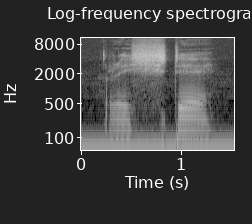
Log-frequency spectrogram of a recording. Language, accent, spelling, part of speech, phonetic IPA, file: Persian, Iran, رشته, noun, [ɹeʃ.t̪ʰé], Fa-رشته.ogg
- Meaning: 1. thread, string 2. series, sequence, string 3. field of study; subject 4. tie, bond, thread 5. reshte (Persian-style noodles); (loosely) noodles (in general) 6. mountain range 7. string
